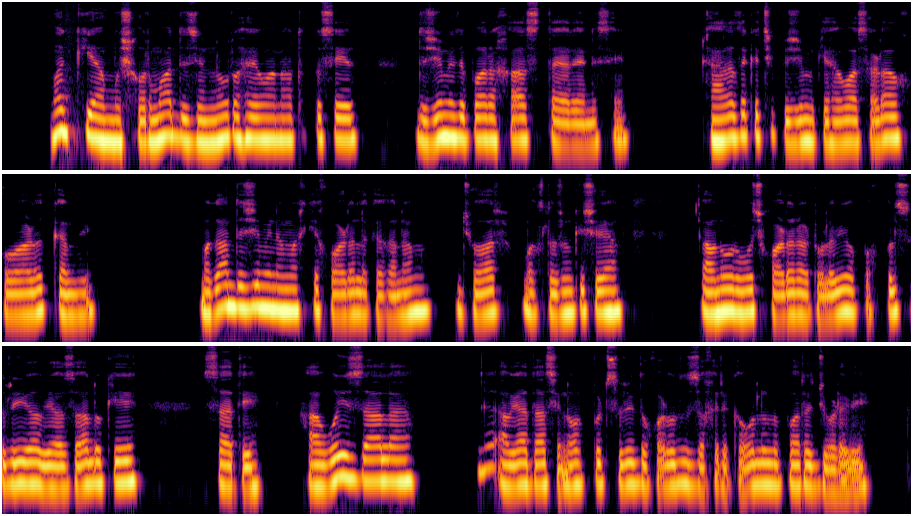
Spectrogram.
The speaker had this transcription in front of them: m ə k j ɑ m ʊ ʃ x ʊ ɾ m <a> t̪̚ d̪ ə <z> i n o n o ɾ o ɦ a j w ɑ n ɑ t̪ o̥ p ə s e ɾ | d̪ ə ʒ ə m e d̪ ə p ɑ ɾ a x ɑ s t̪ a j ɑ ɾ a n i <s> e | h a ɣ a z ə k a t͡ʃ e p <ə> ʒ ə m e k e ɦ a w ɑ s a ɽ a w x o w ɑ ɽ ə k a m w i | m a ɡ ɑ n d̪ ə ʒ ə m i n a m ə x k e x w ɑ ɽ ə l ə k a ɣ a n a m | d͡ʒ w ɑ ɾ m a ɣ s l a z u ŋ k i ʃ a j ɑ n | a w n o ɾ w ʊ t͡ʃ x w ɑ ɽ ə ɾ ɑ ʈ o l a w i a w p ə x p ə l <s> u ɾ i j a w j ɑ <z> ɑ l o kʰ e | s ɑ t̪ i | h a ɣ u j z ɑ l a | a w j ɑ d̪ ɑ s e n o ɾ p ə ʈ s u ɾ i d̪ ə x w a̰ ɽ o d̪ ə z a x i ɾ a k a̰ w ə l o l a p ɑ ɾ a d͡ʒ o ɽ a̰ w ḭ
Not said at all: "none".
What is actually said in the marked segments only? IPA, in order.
ɑ, z, s, ə, s, z

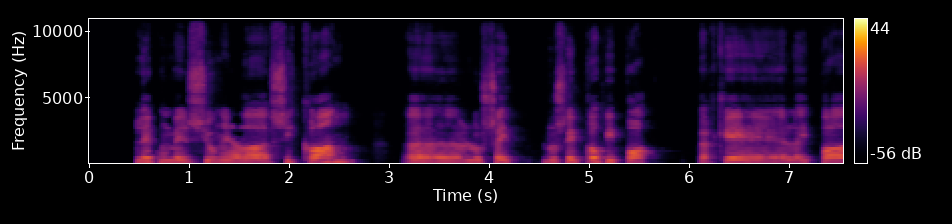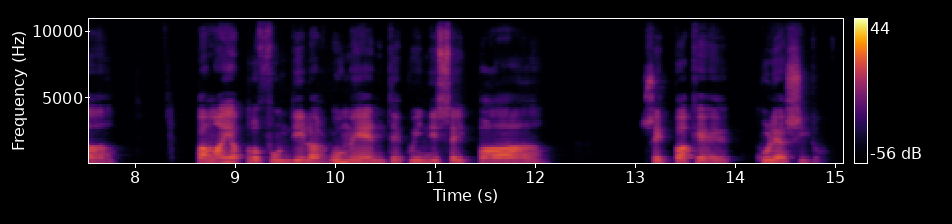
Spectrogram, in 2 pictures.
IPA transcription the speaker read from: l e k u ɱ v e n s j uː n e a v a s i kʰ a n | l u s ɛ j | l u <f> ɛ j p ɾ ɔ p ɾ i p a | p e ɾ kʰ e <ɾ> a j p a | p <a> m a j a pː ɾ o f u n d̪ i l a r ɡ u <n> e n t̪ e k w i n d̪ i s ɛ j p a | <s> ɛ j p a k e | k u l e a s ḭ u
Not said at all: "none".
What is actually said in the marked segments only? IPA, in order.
s, l, a, m, s

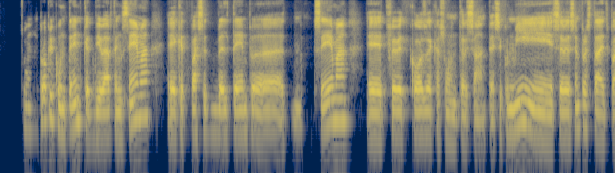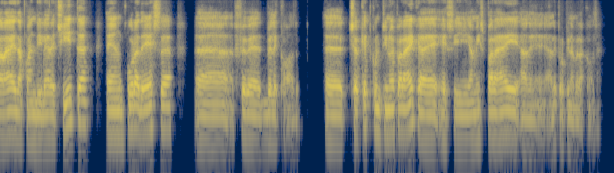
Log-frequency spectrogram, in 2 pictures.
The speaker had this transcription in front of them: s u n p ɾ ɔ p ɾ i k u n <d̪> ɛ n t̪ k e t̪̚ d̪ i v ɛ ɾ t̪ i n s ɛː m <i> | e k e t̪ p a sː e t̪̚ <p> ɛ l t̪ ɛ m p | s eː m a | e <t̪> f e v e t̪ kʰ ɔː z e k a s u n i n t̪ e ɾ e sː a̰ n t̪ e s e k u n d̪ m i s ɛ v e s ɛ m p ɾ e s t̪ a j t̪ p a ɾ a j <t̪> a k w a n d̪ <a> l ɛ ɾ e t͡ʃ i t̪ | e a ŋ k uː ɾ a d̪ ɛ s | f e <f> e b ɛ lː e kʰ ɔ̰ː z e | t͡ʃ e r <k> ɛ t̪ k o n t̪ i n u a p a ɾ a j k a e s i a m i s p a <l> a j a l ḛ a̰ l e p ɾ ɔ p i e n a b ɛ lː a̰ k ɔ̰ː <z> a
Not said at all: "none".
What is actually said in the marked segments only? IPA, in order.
t̪, a, b, t̪, d̪, i, v, k, ɾ, z

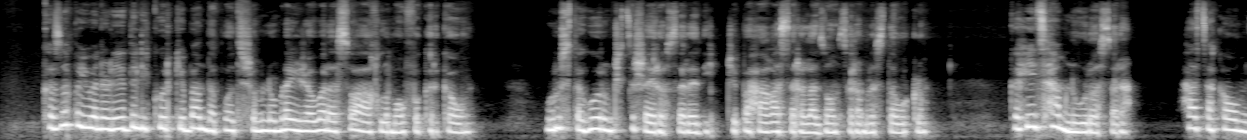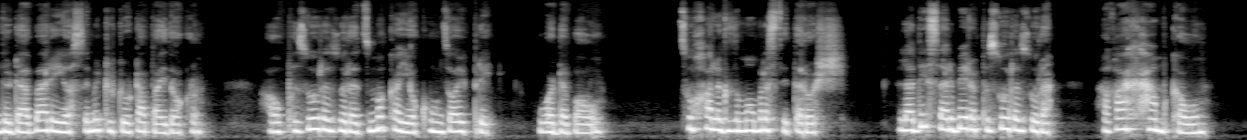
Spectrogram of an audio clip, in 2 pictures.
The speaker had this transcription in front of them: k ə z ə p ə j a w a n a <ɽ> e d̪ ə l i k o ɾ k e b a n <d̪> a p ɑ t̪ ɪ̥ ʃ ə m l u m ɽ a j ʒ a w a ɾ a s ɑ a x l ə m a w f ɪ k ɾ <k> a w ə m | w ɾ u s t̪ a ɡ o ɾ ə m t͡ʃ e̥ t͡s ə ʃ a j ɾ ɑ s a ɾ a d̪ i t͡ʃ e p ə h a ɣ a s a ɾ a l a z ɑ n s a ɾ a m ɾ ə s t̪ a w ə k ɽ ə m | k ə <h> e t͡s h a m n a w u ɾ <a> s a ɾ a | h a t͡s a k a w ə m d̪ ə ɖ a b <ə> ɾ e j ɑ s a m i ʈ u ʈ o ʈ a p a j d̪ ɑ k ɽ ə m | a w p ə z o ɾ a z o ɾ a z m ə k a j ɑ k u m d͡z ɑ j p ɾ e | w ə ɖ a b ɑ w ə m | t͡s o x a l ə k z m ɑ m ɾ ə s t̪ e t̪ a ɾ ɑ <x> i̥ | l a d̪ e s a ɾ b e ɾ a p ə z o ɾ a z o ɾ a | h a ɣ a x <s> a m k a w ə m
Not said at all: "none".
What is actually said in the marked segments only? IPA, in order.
ɽ, d̪, k, h, ɑ, a, ʃ, h

